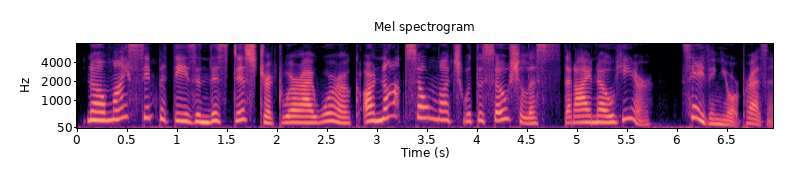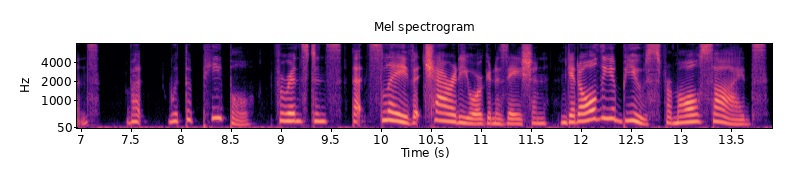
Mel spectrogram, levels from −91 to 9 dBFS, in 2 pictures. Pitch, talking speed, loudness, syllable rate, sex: 240 Hz, 170 wpm, -18 LUFS, 5.2 syllables/s, female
